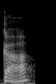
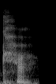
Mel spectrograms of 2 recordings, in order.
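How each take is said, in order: First: The consonant is tense, with no puff of air. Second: The consonant is aspirated, with a puff of air. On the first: This is how the full word for cafe is said. "You write it as 카, but you always pronounce it as 까" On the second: This is how the abbreviated term is said. "when you abbreviate it to 카공족, you have to pronounce it as 카"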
